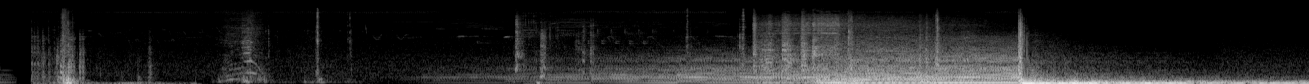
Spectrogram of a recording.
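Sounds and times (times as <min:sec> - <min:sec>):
car engine rumble: 0:04.4 - 0:13.0.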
